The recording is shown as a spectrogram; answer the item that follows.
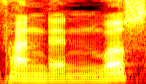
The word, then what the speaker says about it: Van Den Bos: dengan pengucapannya seperti ini jadi pengucapan Fen BOS adalah Pan dan bos nah seperti itu jadi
